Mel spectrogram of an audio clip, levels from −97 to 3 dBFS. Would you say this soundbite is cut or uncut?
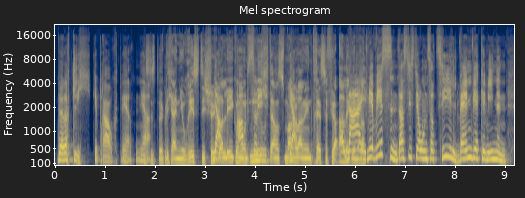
cut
